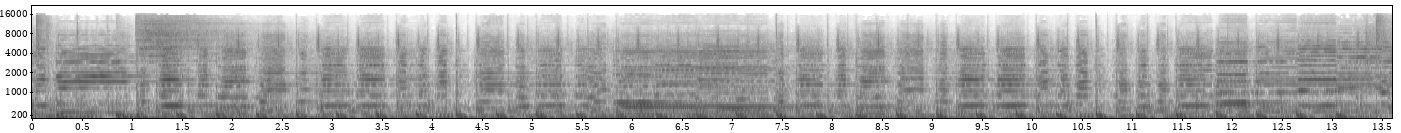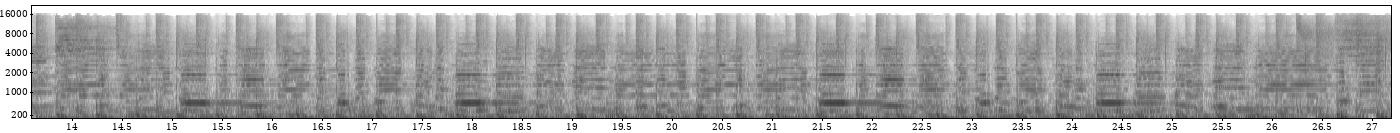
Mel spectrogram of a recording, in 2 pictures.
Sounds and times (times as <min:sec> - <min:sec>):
House music: 0:00.0 - 0:27.1.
